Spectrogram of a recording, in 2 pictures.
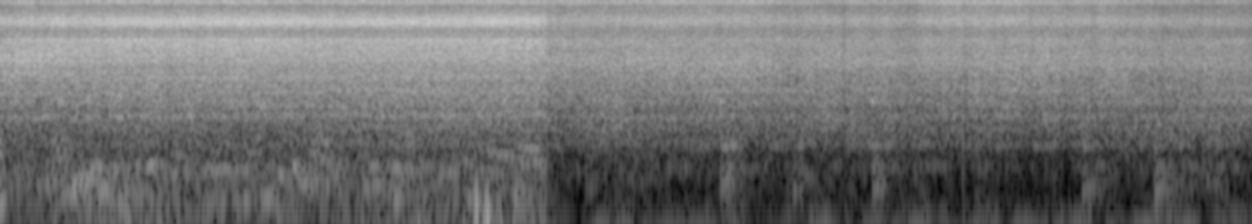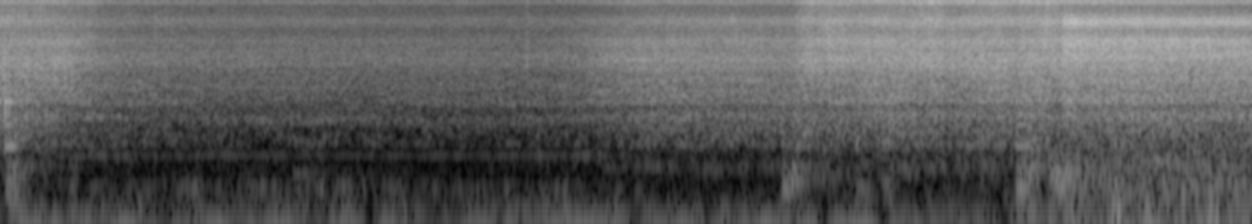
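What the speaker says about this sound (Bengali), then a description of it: "কড়াইতে আবার আমি তেল দিয়ে গ্যাসে বসিয়ে দিয়েছি। তার মধ্যে মিক্সি করে নেওয়া পেস্টটা দিয়ে দিলাম।" A blended spice paste sizzles and fries in hot oil in a kadai on a gas stove, a loud steady hiss that drops to a softer simmer midway before rising again, with stirring clinks and no talk.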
